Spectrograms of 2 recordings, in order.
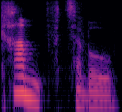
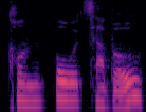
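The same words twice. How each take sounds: First: The word is said in three syllables. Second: The word is said in four syllables. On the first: The speaker calls it right. "So we say comfortable" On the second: The speaker calls it wrong. "We don't say comfortable"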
